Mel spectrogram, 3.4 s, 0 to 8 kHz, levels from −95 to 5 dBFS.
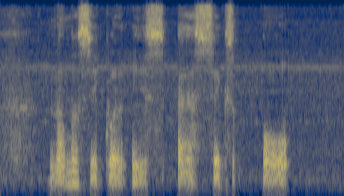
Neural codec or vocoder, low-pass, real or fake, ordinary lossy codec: vocoder, 22.05 kHz, 80 mel bands, HiFi-GAN; 7.2 kHz; fake; Opus, 64 kbps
